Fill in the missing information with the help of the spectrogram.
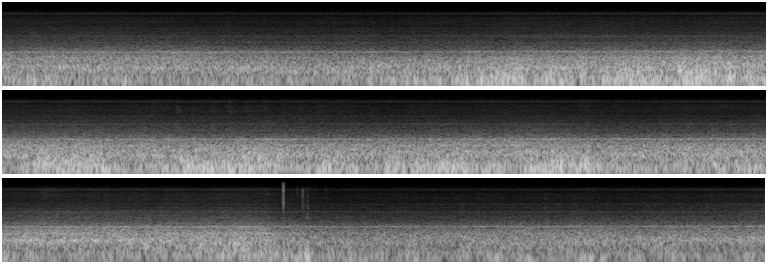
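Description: Loaded Eaos open coal wagons of a heavy freight train rolling past: a steady rumble of wheels on rail with a thin steady whine, louder in the middle.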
